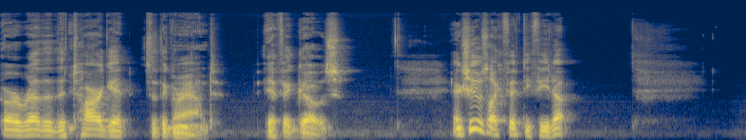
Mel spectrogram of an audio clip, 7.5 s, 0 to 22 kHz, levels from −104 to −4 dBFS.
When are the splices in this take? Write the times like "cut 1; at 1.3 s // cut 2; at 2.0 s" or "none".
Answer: cut 1; at 1.5 s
